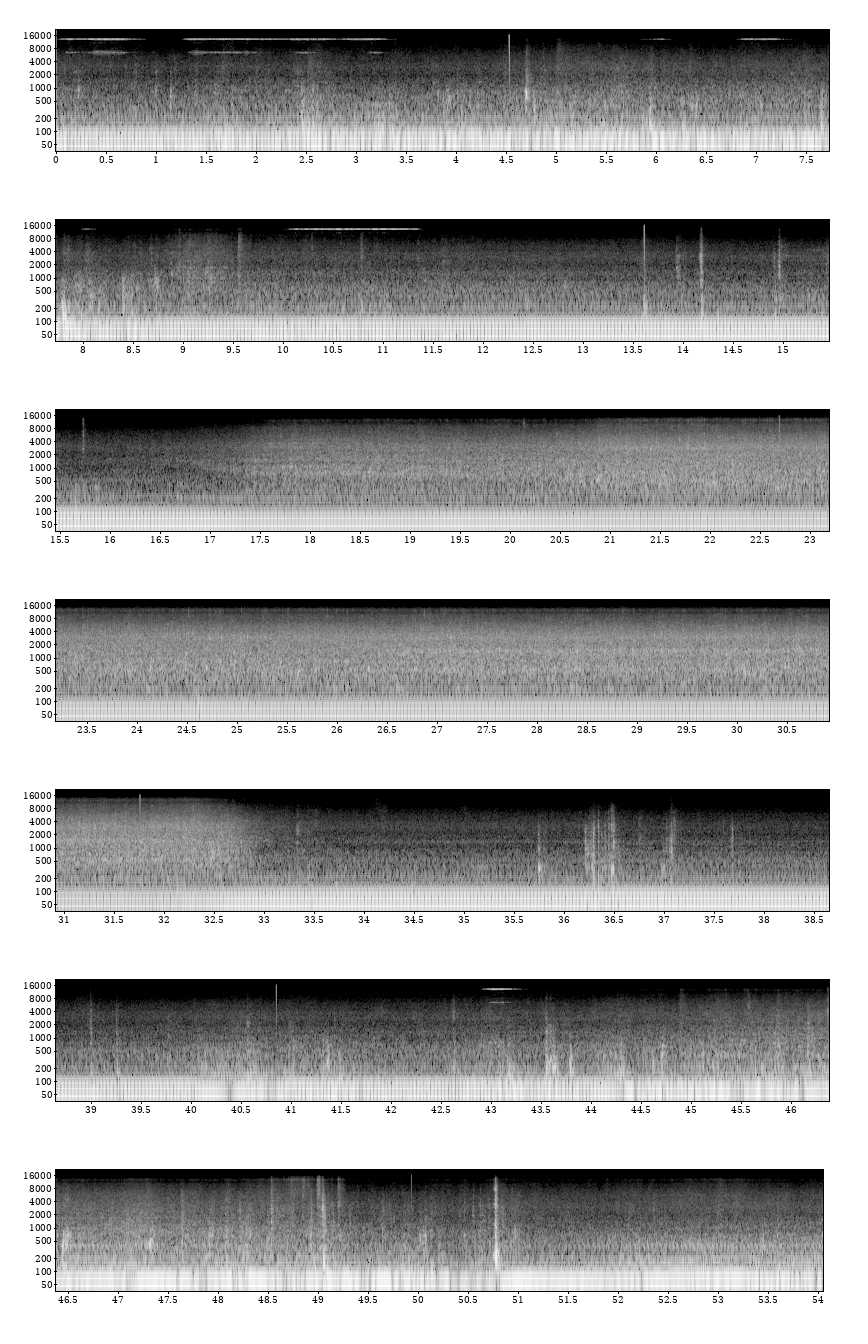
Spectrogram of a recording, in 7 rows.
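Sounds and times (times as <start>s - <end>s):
engine rumble inside cabin: 0.0s - 54.0s
creek running over rocks: 17.0s - 33.1s, 44.0s - 54.0s.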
